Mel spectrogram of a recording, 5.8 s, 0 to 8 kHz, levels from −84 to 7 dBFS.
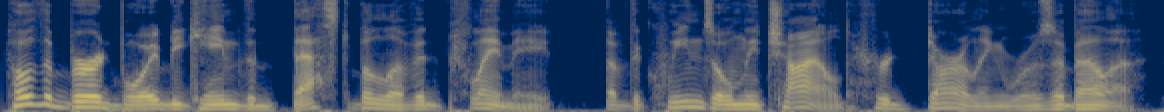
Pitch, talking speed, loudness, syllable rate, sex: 110 Hz, 175 wpm, -21 LUFS, 5.2 syllables/s, male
